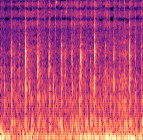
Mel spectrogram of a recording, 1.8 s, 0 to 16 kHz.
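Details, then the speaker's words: 2006 Yamaha YFZ450 rolled by hand: uneven clicking rattle timed with the brand-new chain from the lower rubber chain roller, whose bearing has lots of play; worn chain roller bearing. "That noise is pretty much just rolling down here. I believe the bearing inside of the rubber roller, you know, is bad. There's a ton of play."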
